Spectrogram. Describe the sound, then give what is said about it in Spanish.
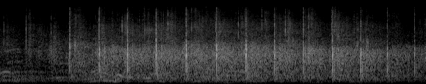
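A crowd applauds again after being asked for better applause, dense overlapping handclaps with sharper individual claps standing out at a regular beat, fairly loud and sustained throughout. “Vamos a probar de nuevo a ver si los aplausos salen un poco mejor.”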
